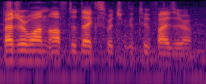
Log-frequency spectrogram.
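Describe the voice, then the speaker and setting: Pilot on the radio, brisk and matter-of-fact, muffled with heavy static. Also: male voice, mid-range voice, steady tone, bright, forceful tone. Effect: over a radio. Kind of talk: radio procedure calls.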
